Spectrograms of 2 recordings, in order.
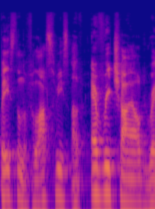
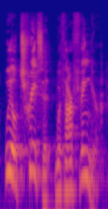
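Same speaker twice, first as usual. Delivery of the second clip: normal talking voice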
